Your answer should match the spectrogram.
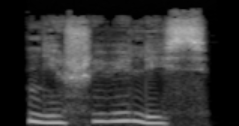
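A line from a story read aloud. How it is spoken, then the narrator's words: Soundless mouthed breath. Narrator (Russian): одними губами выдохнула я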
